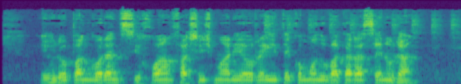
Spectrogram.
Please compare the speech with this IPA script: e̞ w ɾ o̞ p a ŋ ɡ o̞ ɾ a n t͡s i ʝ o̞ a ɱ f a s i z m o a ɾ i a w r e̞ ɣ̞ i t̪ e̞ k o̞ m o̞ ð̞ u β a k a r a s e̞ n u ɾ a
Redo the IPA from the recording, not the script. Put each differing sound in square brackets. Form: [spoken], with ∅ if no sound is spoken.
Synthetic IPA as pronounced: e̞ w ɾ o̞ p a ŋ ɡ o̞ ɾ a n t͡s i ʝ o̞ a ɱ f a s i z m o a ɾ i a w r e̞ ɣ̞ i t̪ e̞ k o̞ m o̞ ð̞ u β a k a r a s e̞ n u ɾ a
